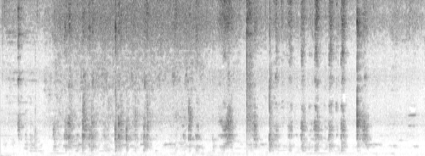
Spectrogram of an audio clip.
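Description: Steel ladle scraping and clinking against a metal kadhai at an irregular pace while onion paste, garlic and green chillies are stir-fried in oil, over a steady sizzle.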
